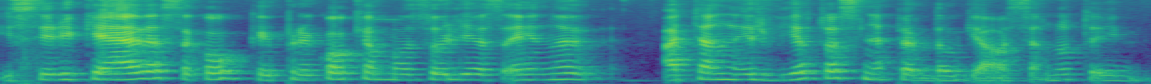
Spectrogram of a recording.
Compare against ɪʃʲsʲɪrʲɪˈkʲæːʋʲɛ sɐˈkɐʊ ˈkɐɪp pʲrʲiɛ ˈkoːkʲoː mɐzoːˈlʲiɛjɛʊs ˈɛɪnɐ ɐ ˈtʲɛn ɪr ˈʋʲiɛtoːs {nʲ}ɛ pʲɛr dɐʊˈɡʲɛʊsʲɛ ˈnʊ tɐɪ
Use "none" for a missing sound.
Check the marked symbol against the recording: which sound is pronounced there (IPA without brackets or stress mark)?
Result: nʲ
